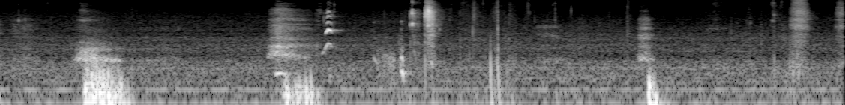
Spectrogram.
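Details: Two forceful sneezes, each led by a short intake of breath, with quieter snorts and sniffs in a faintly noisy room; the sneezer mentions allergy afterward; sneezing.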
